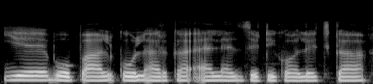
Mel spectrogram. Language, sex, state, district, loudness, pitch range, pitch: Hindi, female, Madhya Pradesh, Bhopal, -15 LUFS, 180-195 Hz, 185 Hz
